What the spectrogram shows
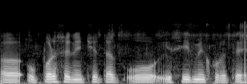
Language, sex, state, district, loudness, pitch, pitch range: Hindi, female, Chhattisgarh, Sukma, -14 LUFS, 110 Hz, 105-115 Hz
